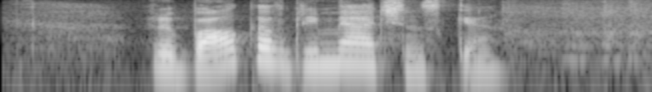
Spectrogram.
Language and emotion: Russian, positive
